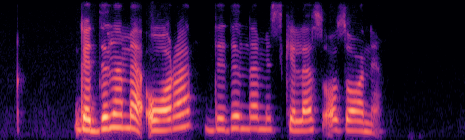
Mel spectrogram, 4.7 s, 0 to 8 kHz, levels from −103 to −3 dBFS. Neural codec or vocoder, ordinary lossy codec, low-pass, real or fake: none; Opus, 24 kbps; 7.2 kHz; real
